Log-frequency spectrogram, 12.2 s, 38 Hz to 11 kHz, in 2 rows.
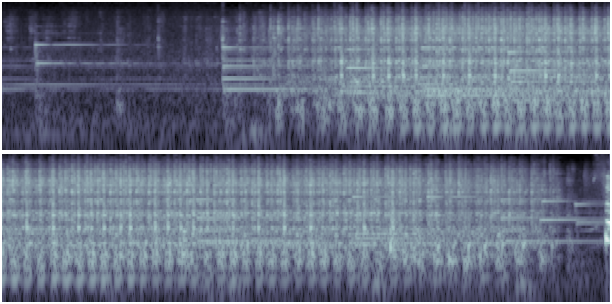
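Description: A sewing machine stitching with the stitch length dial set to 5, starting after a short pause and then running in a fast, even mechanical rattle for about ten seconds before stopping, close and loud.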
